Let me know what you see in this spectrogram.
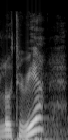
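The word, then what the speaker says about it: Lotería: They had a game in Mexico called Loteria. Did I get the pronunciation right, guys? I'm looking at you. Okay, thank you. They had a game that they brought called Loteria.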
